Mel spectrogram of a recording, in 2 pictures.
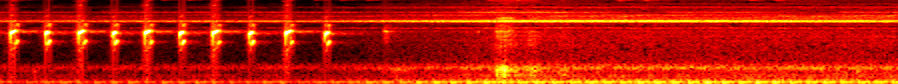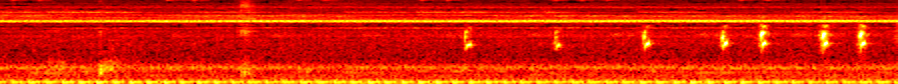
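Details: A Baramica frog (Hylarana baramica) sings its advertisement call, a quick series of short, sharp chirping notes over a steady high insect whine.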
